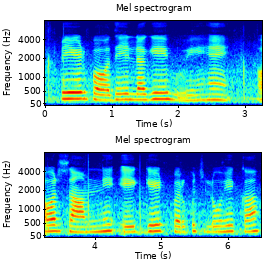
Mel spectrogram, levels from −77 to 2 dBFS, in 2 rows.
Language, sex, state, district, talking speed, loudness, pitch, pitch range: Hindi, female, Madhya Pradesh, Katni, 120 wpm, -15 LUFS, 200 Hz, 190-220 Hz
